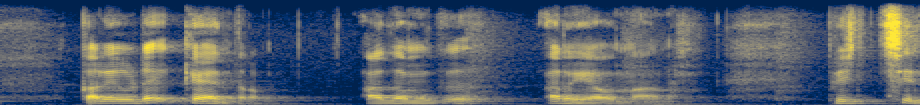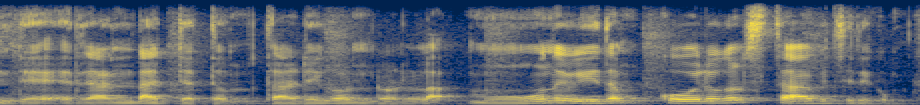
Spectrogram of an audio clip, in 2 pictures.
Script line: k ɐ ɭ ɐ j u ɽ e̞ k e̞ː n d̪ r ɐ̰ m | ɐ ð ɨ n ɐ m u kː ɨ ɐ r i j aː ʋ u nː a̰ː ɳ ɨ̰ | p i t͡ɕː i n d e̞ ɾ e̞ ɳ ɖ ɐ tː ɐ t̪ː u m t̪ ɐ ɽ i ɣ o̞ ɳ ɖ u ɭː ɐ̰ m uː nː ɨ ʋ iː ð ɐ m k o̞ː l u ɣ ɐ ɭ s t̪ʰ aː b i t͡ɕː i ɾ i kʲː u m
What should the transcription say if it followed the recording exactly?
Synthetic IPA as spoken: k ɐ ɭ ɐ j u ɽ e̞ k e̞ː n d̪ r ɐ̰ m | ɐ ð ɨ n ɐ m u kː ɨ ɐ r i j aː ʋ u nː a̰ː ɳ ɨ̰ | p i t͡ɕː i n d e̞ ɾ e̞ ɳ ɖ ɐ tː ɐ t̪ː u m t̪ ɐ ɽ i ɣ o̞ ɳ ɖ u ɭː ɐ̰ m uː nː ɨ ʋ iː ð ɐ m k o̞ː l u ɣ ɐ ɭ s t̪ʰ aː b i t͡ɕː i ɾ i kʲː u m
